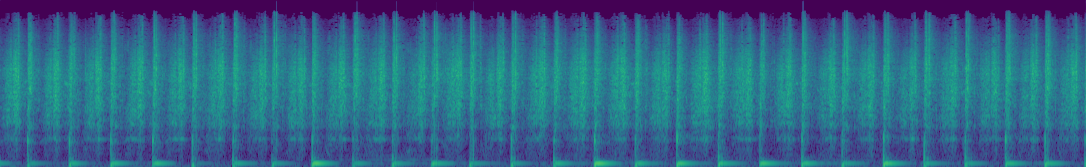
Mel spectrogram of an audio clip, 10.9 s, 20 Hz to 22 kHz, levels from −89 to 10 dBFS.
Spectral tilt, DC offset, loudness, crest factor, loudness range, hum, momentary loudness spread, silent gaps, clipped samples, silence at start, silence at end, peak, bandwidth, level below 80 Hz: 0 dB/octave; under 0.1%; -19 LUFS; 22 dB; 1 LU; none; 2 LU; none; under 0.1%; 0 s; 0 s; 0 dBFS; 17 kHz; -44 dBFS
